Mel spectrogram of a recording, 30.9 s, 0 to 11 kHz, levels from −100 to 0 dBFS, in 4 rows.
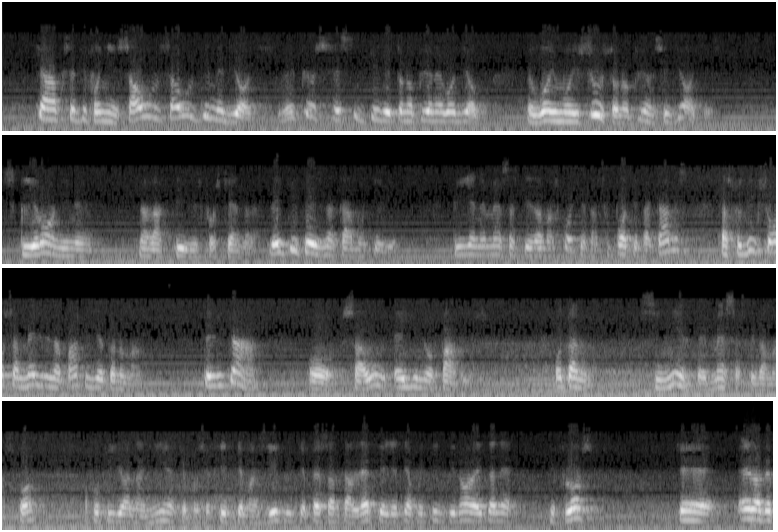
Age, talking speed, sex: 50-69, 180 wpm, male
